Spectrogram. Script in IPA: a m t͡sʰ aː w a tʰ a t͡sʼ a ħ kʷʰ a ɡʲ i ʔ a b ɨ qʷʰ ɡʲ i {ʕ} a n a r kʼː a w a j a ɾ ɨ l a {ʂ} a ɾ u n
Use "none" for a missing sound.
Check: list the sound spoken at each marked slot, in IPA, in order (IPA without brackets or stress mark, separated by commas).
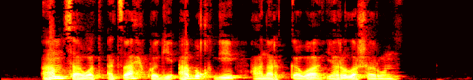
ʕ, ʂ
